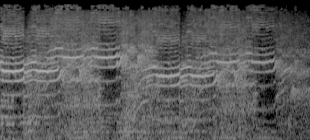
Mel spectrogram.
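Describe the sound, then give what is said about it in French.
Cats yowl and squeal in high, wavering, drawn-out cries that overlap continuously, loud and with no talk over them. “Ce n'est rien. Ce ne sont que des chats. Ce n'est pas grave.”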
